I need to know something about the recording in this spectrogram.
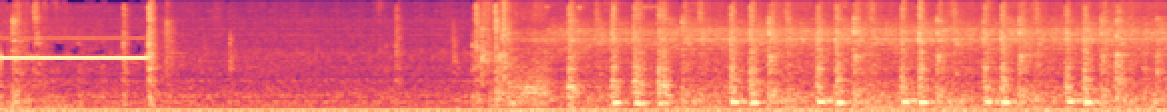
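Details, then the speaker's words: Tractor finally started after three hours of cranking and some ether, being readied to rake a rained-on hay field; steady low diesel thrum with an even, unhurried beat, no misses; normal idle, left running for a bit. "yes i didn't blow it up and i didn't start it on fire so those were the two options that would have been really bad but you never know so we got it going i'm gonna just let it run for a bit"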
